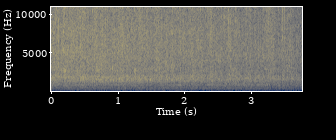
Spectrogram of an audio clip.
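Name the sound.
audience applauding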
